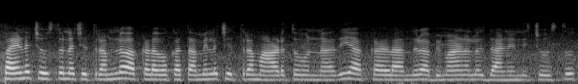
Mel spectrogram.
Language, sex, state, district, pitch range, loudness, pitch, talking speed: Telugu, female, Andhra Pradesh, Sri Satya Sai, 215-250 Hz, -18 LUFS, 225 Hz, 145 wpm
